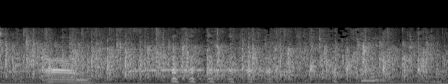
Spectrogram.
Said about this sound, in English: And I think the pianist really deserves a round of applause.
